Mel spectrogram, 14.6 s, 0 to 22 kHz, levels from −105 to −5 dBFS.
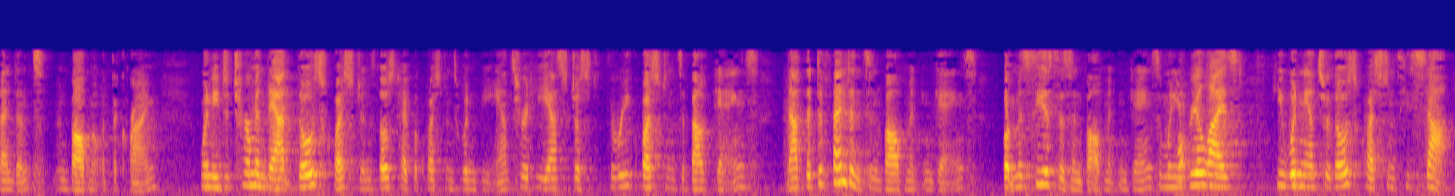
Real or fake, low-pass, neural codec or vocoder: real; 7.2 kHz; none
